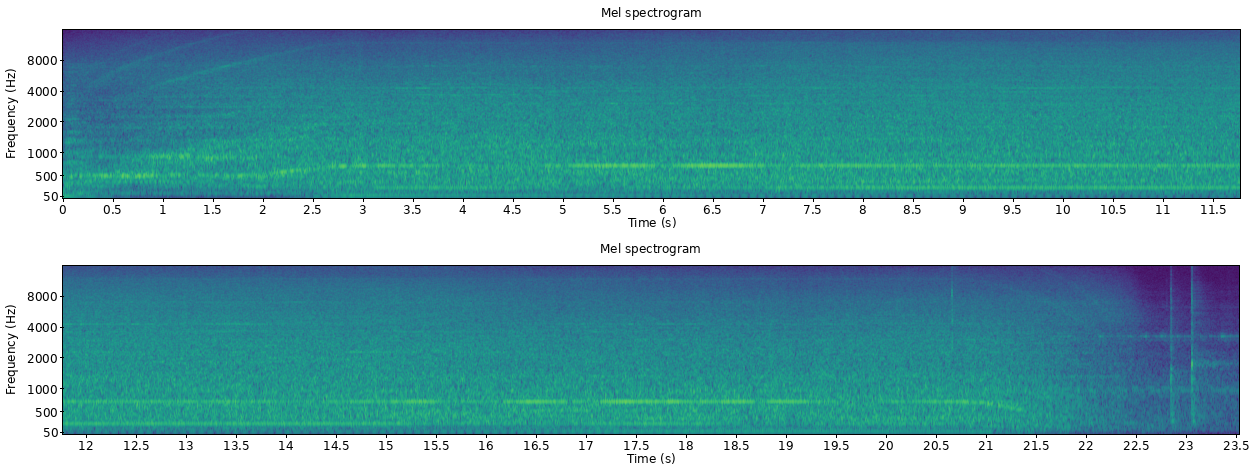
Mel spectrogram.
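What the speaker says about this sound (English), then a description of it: "In the background, my heater is firing up behind me" A workshop heater fires up and runs as a loud, steady roar with a constant hum running through it, then winds down near the end.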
